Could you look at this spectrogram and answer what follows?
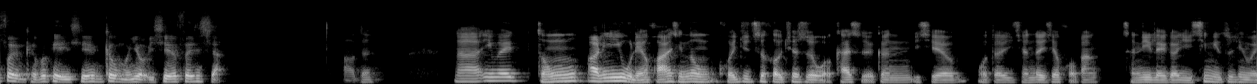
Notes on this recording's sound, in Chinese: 錄音地點 台南、南京。這一集是《生命小彩坊》第五次以「雲端」的方式來錄播。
